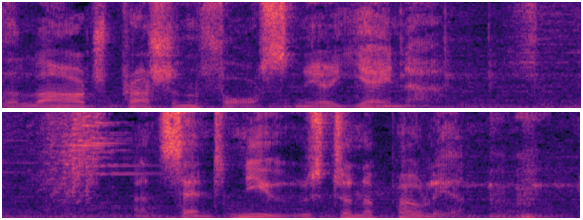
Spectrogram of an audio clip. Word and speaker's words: Jena: large Prussian force near Jana and sent news to Napoleon oh yeah no it's not Gina it's Jana okay thank you for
